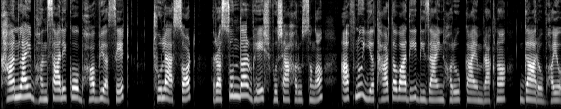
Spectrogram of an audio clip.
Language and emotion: Nepali, neutral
